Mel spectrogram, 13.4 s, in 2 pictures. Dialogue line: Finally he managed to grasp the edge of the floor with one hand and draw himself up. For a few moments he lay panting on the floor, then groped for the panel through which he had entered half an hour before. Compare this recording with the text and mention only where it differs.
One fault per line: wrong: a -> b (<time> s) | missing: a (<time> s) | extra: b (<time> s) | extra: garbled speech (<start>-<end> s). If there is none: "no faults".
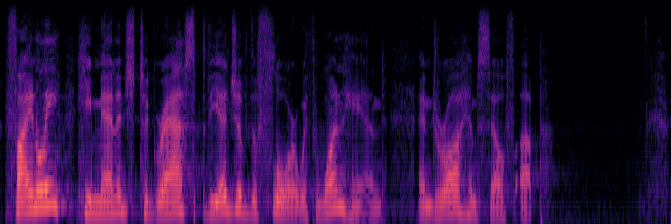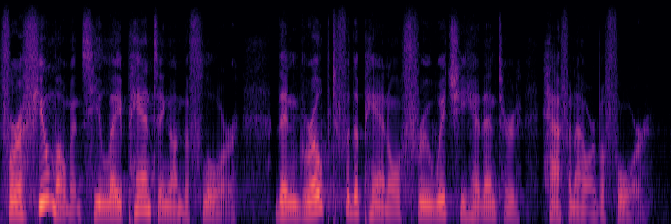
no faults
